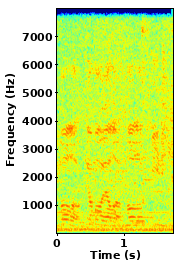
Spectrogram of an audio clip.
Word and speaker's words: Molokini: So this, you pronounce this Molokini? Yeah, Molokini, yeah.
